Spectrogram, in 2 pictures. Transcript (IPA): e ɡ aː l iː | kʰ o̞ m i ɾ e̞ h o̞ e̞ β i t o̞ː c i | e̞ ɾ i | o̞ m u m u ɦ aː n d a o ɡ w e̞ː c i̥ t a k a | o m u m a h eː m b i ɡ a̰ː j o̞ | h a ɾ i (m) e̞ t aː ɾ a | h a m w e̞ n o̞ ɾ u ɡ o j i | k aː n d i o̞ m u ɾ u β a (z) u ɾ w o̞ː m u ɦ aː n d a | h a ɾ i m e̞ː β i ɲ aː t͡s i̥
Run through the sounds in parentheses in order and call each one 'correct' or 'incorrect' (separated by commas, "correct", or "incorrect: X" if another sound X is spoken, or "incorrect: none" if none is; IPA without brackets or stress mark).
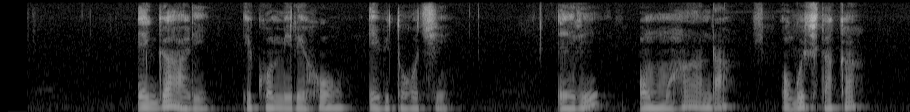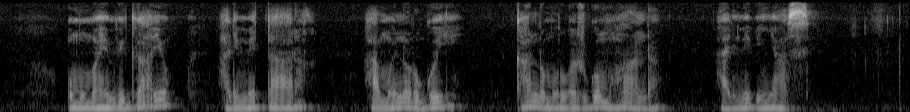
correct, incorrect: ʒ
